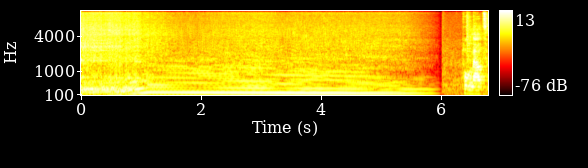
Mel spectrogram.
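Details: 2017 Suzuki GSX-R1000 sportbike, ride-by-wire, after ECU flash adding 4.4 degrees ignition timing; test ride under varying load listening for knock. Revs up cleanly, holds smooth steady pull then cuts off, no pinging or rattle; normal running under load, no detonation.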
